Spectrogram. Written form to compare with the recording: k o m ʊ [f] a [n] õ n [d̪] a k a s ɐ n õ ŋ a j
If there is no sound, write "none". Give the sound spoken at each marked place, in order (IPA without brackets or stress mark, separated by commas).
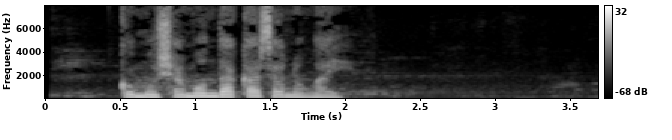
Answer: ʃ, m, d̪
